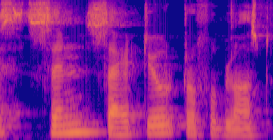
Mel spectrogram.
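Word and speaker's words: syncytiotrophoblast: ट्रोफोब्लास्ट differentiate हो जाता है साइटोट्रोफोब्लास्ट एंड सनसाइटोट्रोफोब्लास्ट। इसका प्रोनाउंसिएशन सन ससिसट्रोफोब्लास्ट भी होता है। But battle pronunciation is that it is called as ससाट्रोफोब्लास्ट।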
